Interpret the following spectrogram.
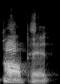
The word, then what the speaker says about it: Ball x Pit: Oh, it's just ball pit. Pit. Old times pit. No, ball pit. new game that is spelled ball x pit but is I guess not pronounced like that.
